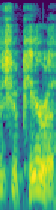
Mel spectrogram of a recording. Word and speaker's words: Shapira: over the world but the shapira family and it's not just a southern pronunciation they spell it s h a p i r a the shapira family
